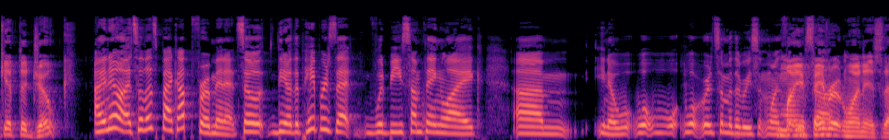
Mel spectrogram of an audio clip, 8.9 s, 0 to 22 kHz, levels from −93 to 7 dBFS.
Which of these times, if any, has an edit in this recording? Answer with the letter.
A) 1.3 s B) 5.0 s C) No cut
C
